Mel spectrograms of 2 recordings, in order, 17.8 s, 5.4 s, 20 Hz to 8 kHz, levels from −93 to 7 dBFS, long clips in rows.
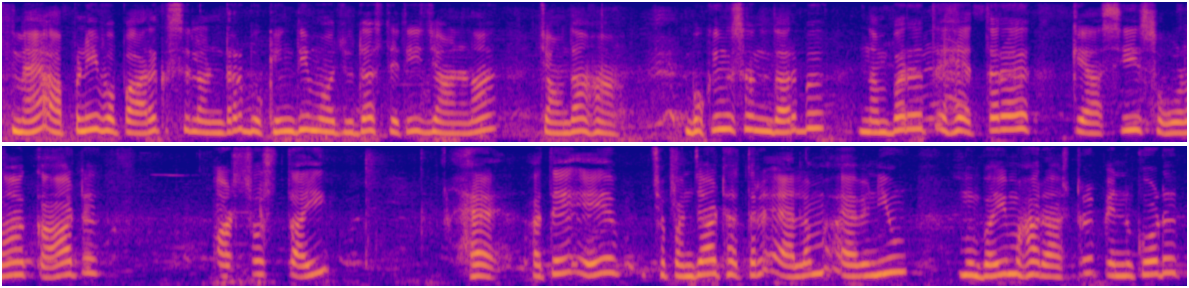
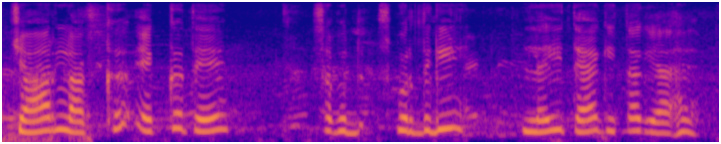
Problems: none marked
